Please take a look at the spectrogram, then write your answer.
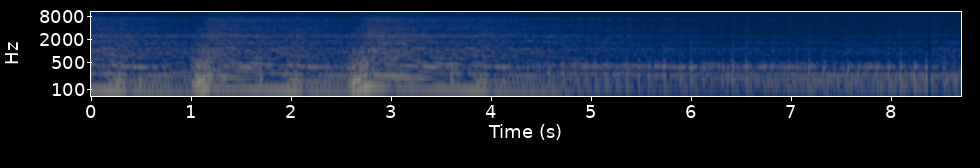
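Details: Suzuki PE175 two-stroke after FMF silencer install, in garage: two sharp throttle blips rise and fall cleanly, then crisp even idle; not much different from stock; normal running.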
